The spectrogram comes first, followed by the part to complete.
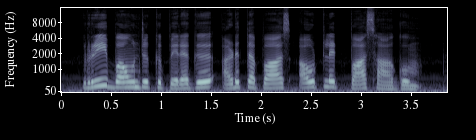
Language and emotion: Tamil, neutral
